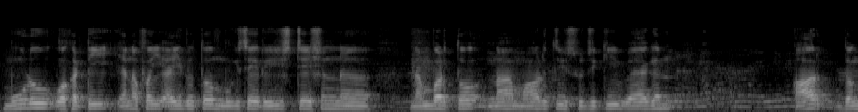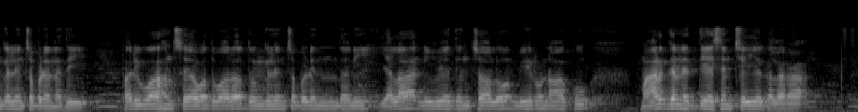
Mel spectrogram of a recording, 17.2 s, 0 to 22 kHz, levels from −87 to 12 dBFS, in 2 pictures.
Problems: low volume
